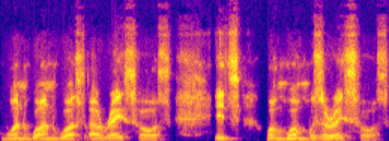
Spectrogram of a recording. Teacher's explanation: what you're concentrating on here is just a reduction of that was sound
